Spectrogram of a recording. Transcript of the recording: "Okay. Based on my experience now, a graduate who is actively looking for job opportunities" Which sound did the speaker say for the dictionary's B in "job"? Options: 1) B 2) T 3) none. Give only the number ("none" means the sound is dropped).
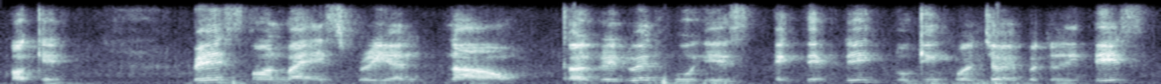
3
